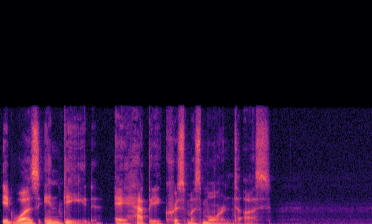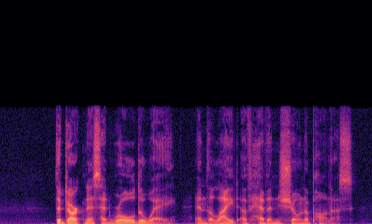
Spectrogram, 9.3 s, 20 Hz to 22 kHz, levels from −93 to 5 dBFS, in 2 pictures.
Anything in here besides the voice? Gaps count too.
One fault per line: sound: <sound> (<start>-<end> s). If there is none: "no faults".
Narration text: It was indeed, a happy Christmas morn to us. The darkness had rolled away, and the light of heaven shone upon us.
no faults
